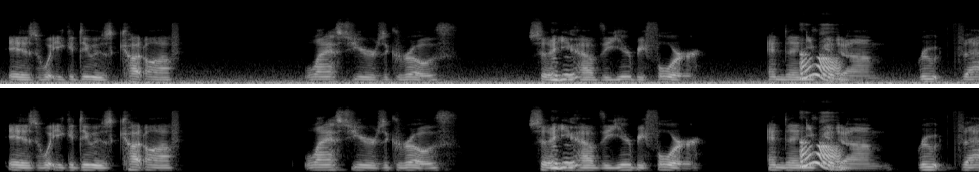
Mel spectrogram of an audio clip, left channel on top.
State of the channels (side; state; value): left; noise; rumble, 4 dB below the sound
